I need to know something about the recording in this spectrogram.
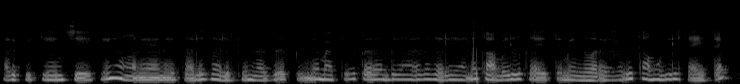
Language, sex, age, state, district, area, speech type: Malayalam, female, 30-45, Kerala, Thiruvananthapuram, rural, spontaneous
